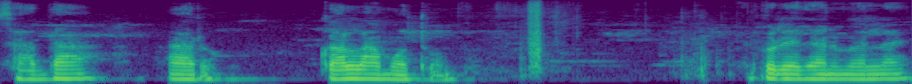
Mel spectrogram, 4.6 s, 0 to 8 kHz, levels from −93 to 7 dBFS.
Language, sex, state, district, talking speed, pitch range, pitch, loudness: Bengali, male, West Bengal, Malda, 80 wpm, 120-130 Hz, 125 Hz, -20 LUFS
